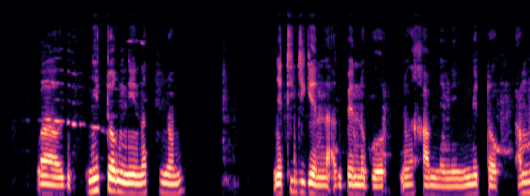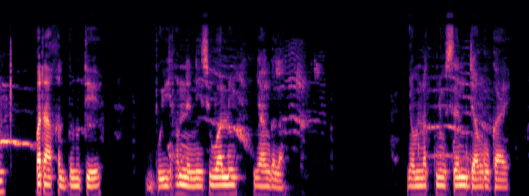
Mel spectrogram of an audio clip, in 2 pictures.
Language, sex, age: Wolof, male, 18-24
